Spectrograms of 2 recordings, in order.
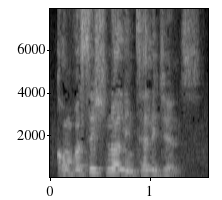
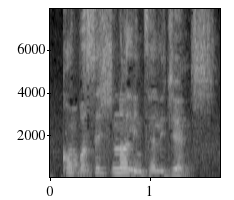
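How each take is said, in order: Both takes have the same delivery.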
